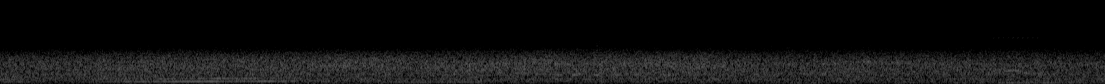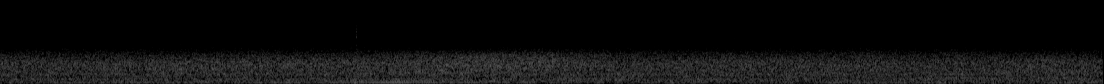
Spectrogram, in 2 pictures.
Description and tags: Roomtone Outside Neighborhood Night
neighborhood room tone outside
neighborhood, room-tone, outside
